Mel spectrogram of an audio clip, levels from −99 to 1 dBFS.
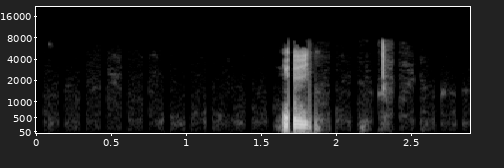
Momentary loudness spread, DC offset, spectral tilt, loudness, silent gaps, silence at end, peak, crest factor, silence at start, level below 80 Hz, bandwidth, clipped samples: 13 LU; under 0.1%; -3.5 dB/octave; -24 LUFS; none; 1.05 s; -2 dBFS; 28 dB; 1.65 s; -60 dBFS; 7.6 kHz; under 0.1%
